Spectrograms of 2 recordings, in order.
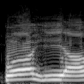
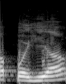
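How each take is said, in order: First: पहिया as प-हि-या; syllable by syllable. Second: Said in the usual way. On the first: Shown as a demonstration. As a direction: sound out पहिया in three parts. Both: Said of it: "एक ही बार में पढ़ेंगे".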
